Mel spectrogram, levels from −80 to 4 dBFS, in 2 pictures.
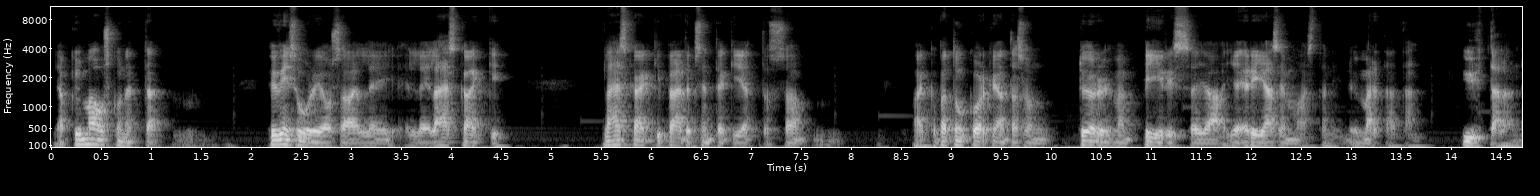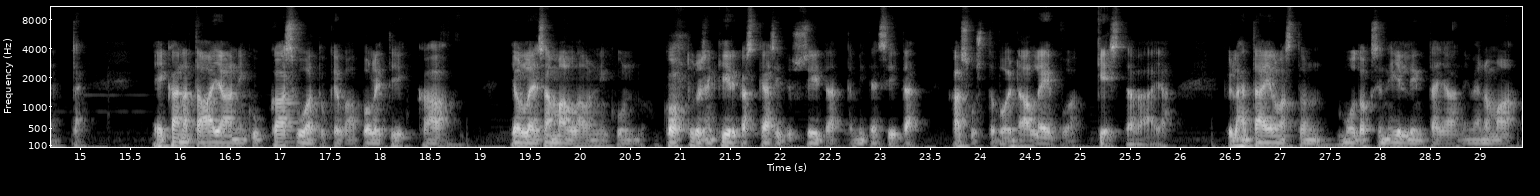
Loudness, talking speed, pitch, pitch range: -20 LUFS, 125 wpm, 75 Hz, 70-85 Hz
